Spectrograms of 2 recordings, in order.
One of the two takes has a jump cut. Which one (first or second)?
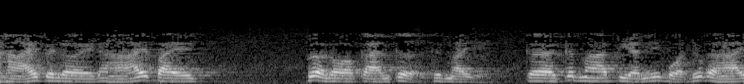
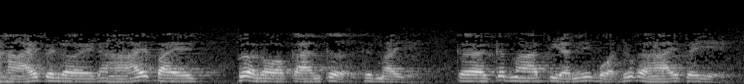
second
